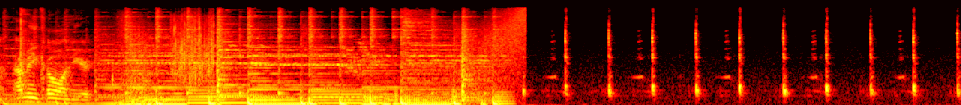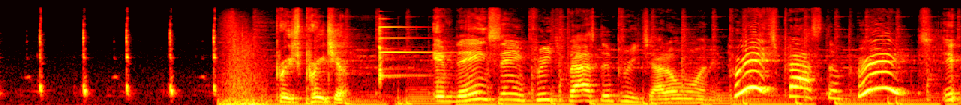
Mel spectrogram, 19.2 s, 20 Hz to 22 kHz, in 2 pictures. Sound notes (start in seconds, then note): 6.0 ticking sound; 13.3 bell sound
